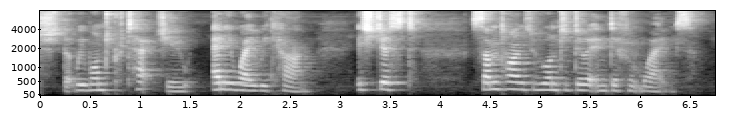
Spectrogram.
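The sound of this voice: This clip features an unforced reading voice.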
